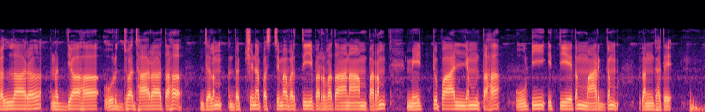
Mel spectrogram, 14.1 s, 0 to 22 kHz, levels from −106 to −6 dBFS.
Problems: constant background noise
